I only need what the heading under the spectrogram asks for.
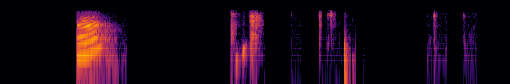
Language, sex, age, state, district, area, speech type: Dogri, female, 30-45, Jammu and Kashmir, Samba, rural, conversation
